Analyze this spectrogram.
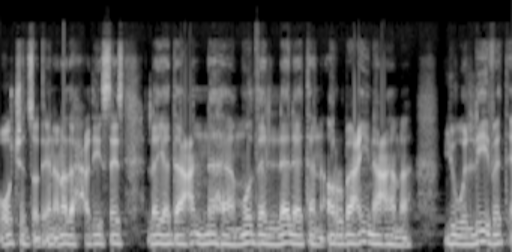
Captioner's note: Arabic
